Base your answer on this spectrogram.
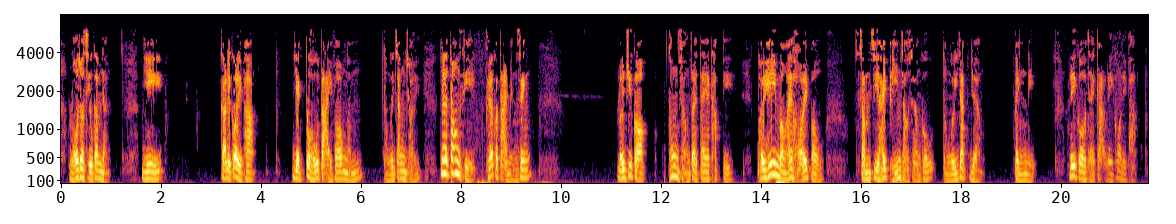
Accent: Hong Kong; 即系我哋香港人亦叫做金枝玉叶。

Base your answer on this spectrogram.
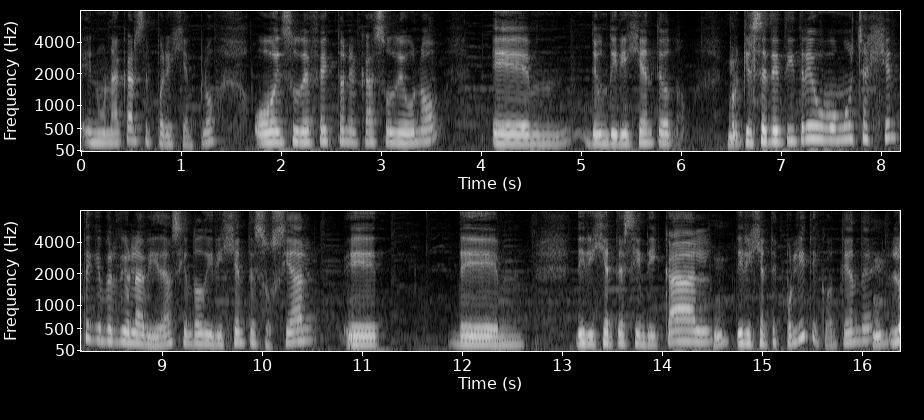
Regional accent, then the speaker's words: Concepción, Biobío, Chile; Soy de Chile. Soy chilena, soy de Concepción, de Pedro del Río.

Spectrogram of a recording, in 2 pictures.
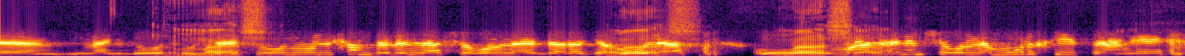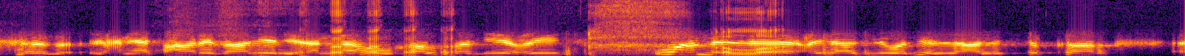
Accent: Iraq; أنا امرأة من العراق، كنت أعمل بالتجارة

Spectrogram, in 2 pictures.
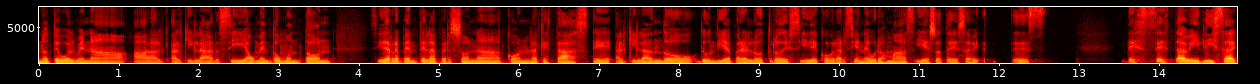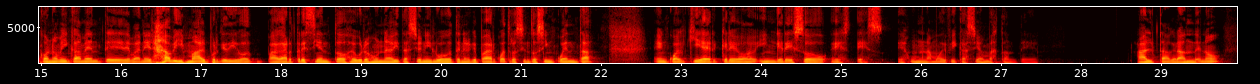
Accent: Argentina; now in Barcelona, Spain; yo vengo de Argentina y en Argentina por lo menos tenés la posibilidad de alquilar dos años

